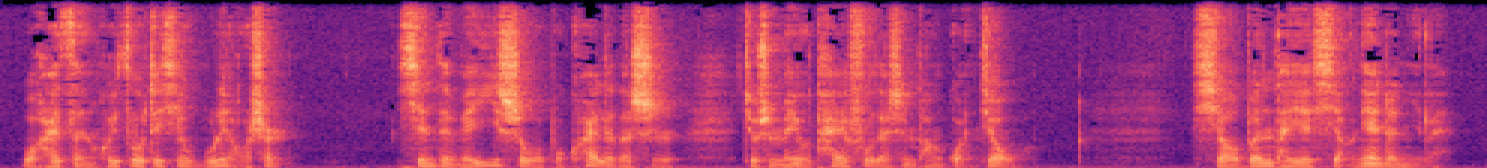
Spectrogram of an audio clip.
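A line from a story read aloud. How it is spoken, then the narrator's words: Low voice. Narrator (Chinese): 小盘低声说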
